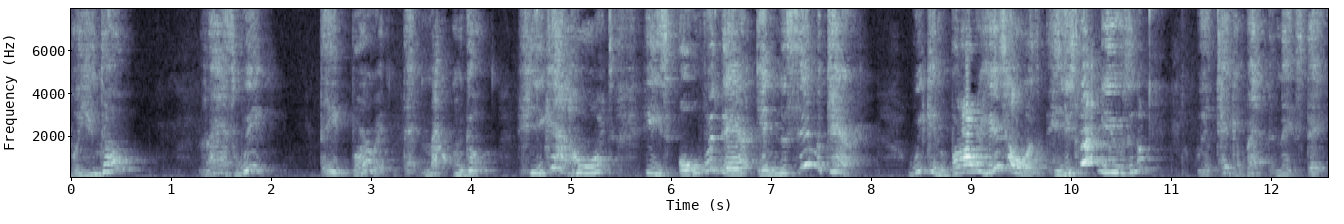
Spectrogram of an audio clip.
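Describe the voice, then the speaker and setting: In a put-on character voice, the speaker uses a high pitch with very wide pitch swings at a moderate pace, with a slight echo. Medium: read story. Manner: excited, folksy.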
